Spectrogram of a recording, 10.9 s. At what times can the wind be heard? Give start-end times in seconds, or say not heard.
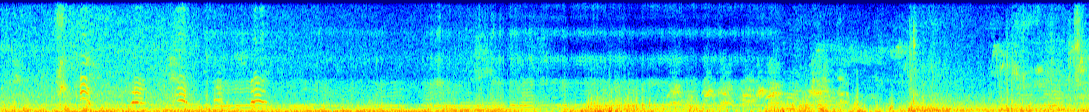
0.0-10.8.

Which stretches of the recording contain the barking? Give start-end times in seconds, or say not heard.
0.8-2.7, 6.7-8.5.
